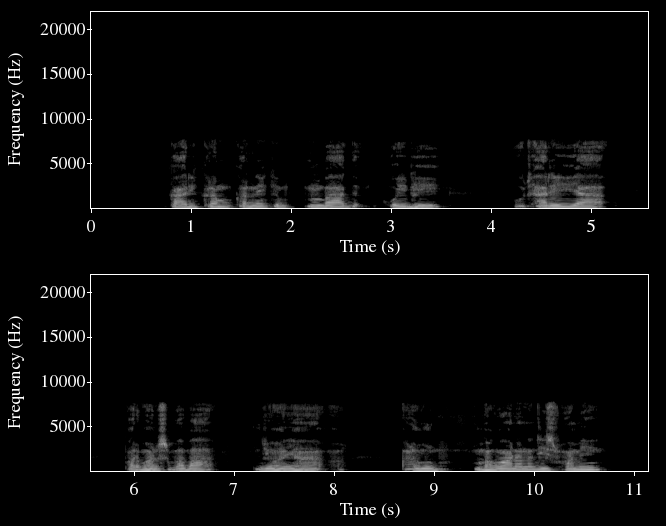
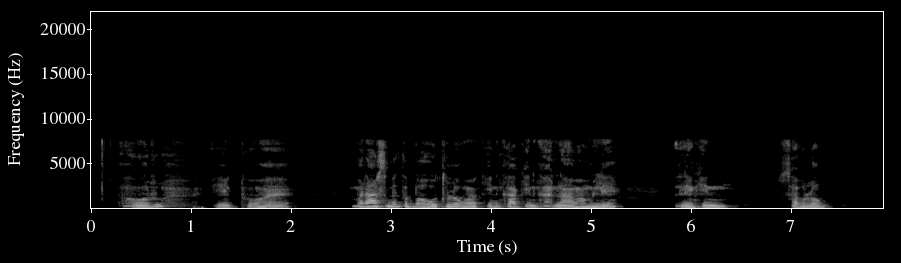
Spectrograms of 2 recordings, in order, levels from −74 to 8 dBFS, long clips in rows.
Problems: background sounds at intervals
